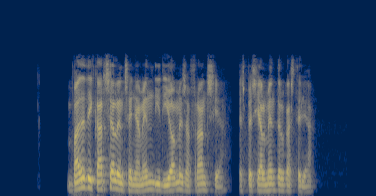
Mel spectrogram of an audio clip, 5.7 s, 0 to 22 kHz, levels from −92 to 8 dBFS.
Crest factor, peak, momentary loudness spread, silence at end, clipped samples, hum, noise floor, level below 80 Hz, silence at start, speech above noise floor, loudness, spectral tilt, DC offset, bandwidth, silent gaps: 18 dB; -2 dBFS; 13 LU; 1 s; under 0.1%; none; -86 dBFS; -62 dBFS; 1 s; 68 dB; -18 LUFS; -3 dB/octave; under 0.1%; 7 kHz; none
